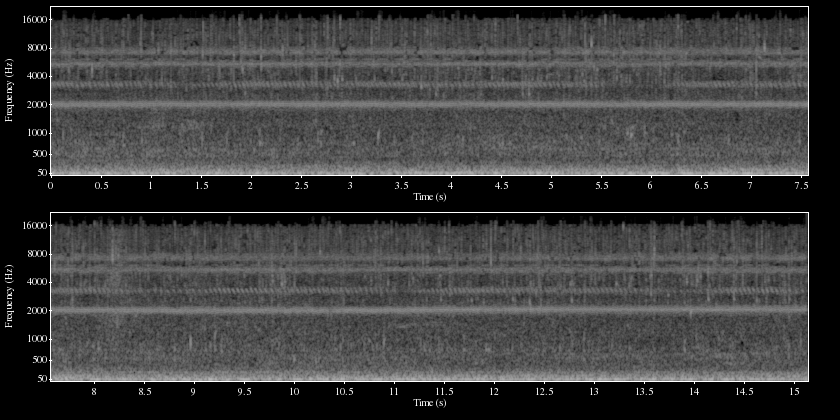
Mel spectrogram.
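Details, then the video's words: Nighttime cricket chirping forms a constant shimmering chorus: high steady trills at a few pitches, one faintly pulsed, running without pause over a low, rushing rumble. "Relaxing Cricket Chirping Sounds for Dreamy Nights"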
